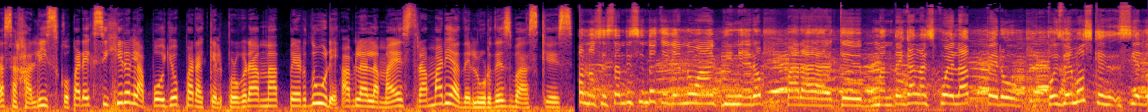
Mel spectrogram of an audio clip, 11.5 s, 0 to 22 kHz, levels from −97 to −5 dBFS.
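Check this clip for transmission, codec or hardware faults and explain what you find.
No transmission, codec or hardware problems can be heard.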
